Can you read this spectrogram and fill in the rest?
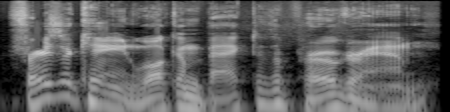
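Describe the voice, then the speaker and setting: A man hosting a conversational science interview in a measured, musing way. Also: low-pitched, huge pitch swings, gravelly, pushed and bright, slightly rough, no echo. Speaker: podcast host interviewing a guest.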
